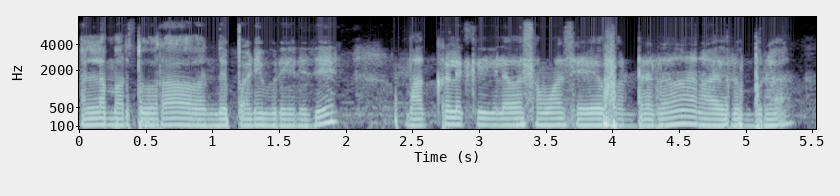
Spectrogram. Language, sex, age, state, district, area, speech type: Tamil, male, 18-30, Tamil Nadu, Thanjavur, rural, spontaneous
